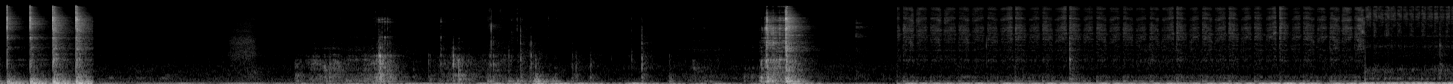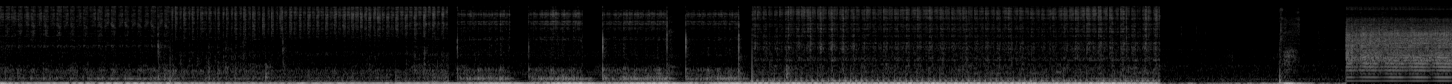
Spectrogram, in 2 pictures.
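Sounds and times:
metal scrape: 2.4 - 5.1
sandpaper rasping on metal: 9.0 - 19.0.

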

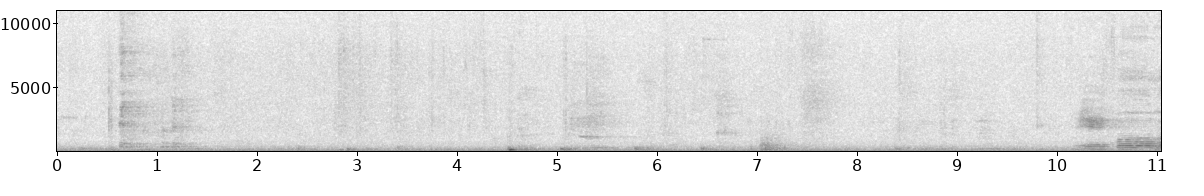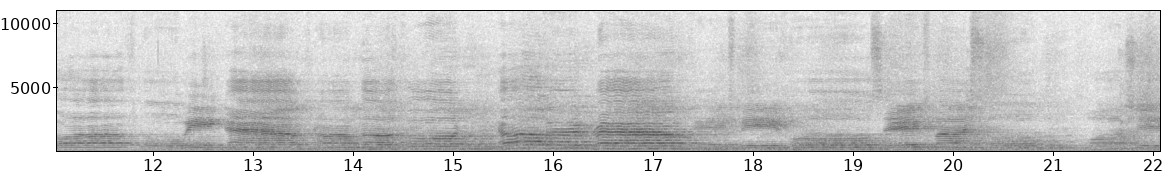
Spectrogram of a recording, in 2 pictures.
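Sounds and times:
congregation singing a hymn: 10.2 - 22.0.

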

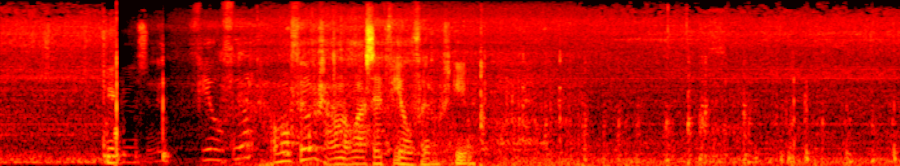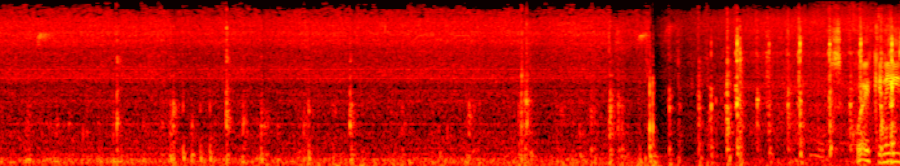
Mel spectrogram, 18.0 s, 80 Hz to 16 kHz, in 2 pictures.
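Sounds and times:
low rumble: 1.8 - 16.9
rag rubbing and knocking: 2.8 - 18.0.

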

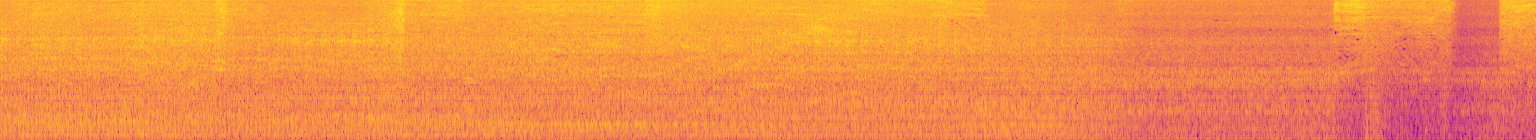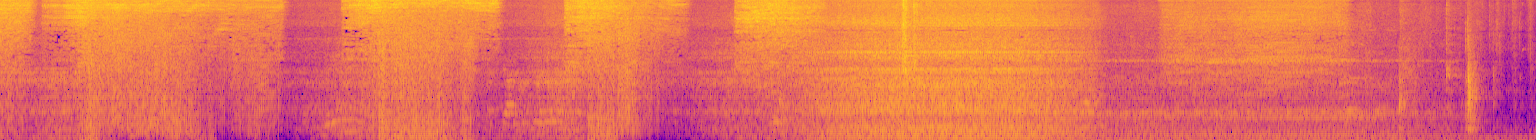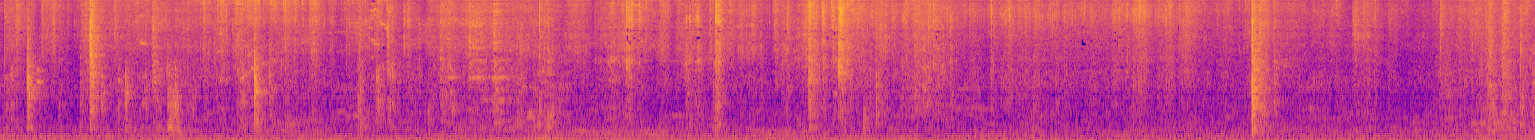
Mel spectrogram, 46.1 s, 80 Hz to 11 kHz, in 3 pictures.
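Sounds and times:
grinding wheel on steel blade: 0.0 - 11.2, 13.3 - 16.2, 17.1 - 29.8.

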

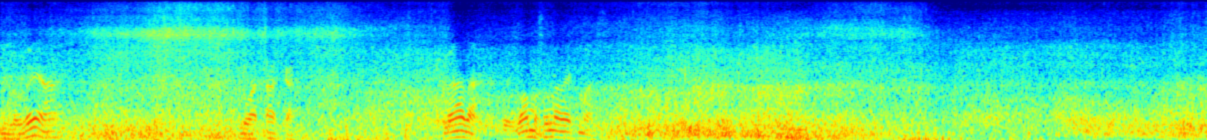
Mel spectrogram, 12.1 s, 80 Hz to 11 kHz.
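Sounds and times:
surf breaking over rocks: 0.0 - 12.0
wind buffeting microphone: 0.0 - 12.0.

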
